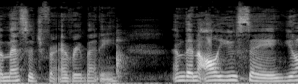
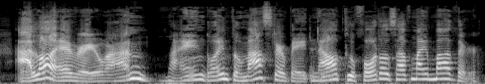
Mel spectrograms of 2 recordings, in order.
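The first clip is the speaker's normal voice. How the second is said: mocking, croaky frog-like voice, louder; 4 dB louder than usual. Mocking an acquaintance who sounds like a frog: imitating Nathaniel's frog voice. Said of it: "Nathaniel sounds like a frog".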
